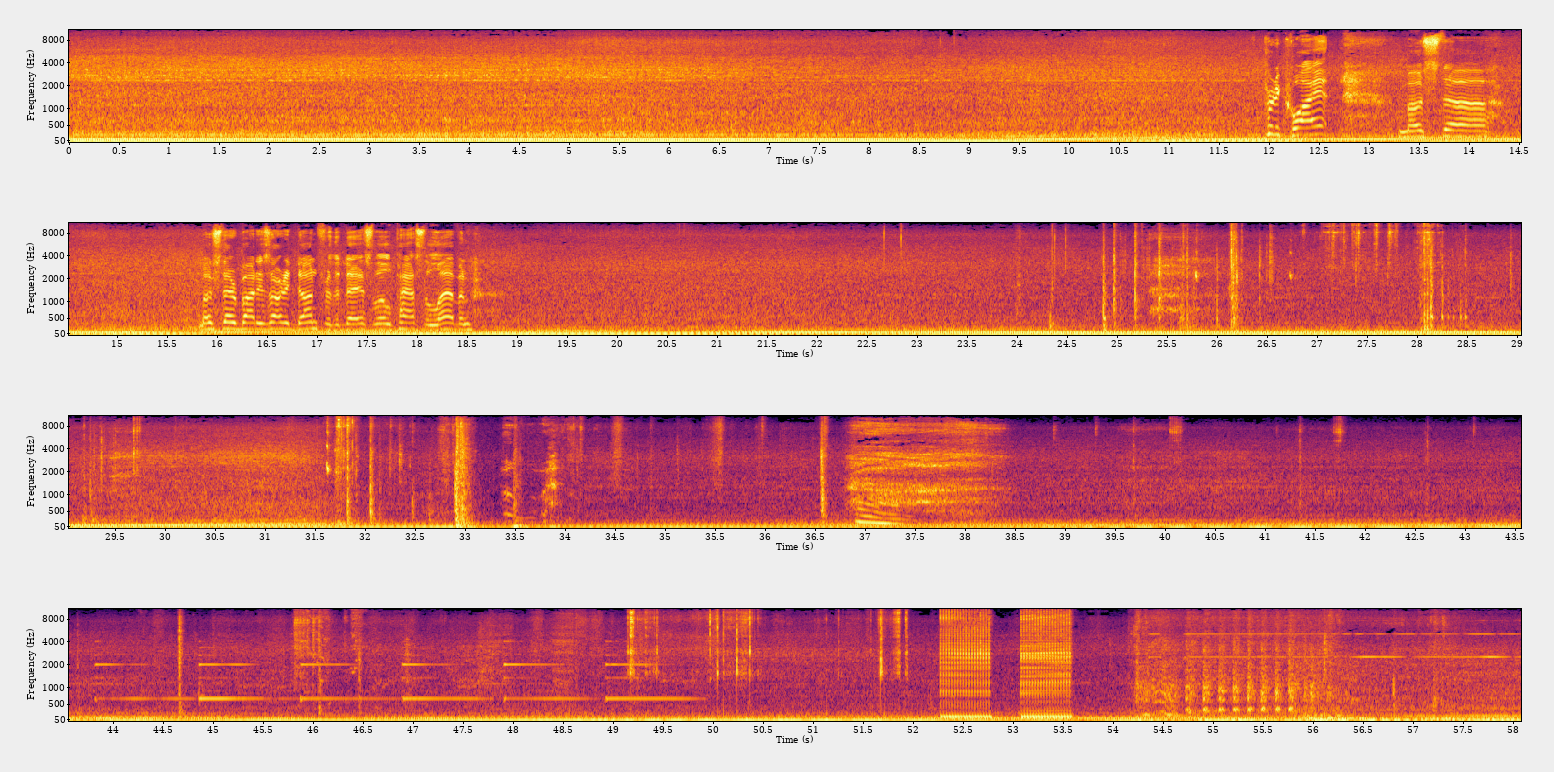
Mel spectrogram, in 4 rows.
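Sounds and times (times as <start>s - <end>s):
diesel engine running: 0.0s - 58.0s
loud noise bursts: 52.3s - 53.6s
warning tone beeping: 52.3s - 53.7s.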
